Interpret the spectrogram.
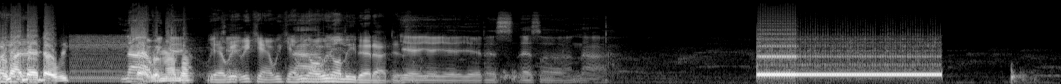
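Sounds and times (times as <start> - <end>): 
speech: 0.0 - 6.2
electronic ringing tone of an outgoing phone call: 7.6 - 9.5.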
